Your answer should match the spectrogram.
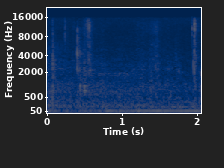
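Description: Near silence: quiet room tone with a steady low hum and one faint tap about half a second in.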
